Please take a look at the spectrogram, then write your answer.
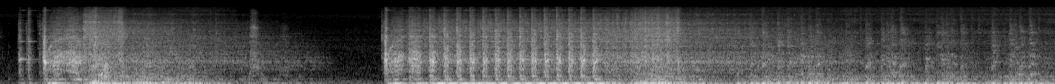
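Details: Manta Ray boat with a MerCruiser 4.3 after replacing the fuel line and filter and the broken tee on the oil pressure sensor/safety cutoff switch: cranks, pauses, catches cleanly and settles to a steady, even idle; fixed.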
